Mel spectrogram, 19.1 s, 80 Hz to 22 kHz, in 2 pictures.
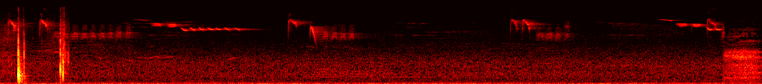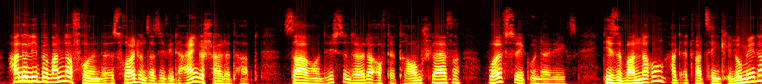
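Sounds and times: songbirds chirping and trilling: 0:00.0 - 0:09.9.

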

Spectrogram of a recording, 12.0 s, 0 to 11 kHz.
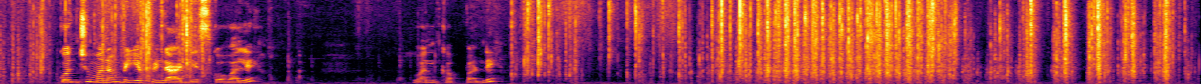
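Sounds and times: plastic packet snapping: 0:00.0 - 0:02.2, 0:05.1 - 0:12.0
plastic packet crinkling: 0:00.0 - 0:03.2, 0:05.0 - 0:12.0.

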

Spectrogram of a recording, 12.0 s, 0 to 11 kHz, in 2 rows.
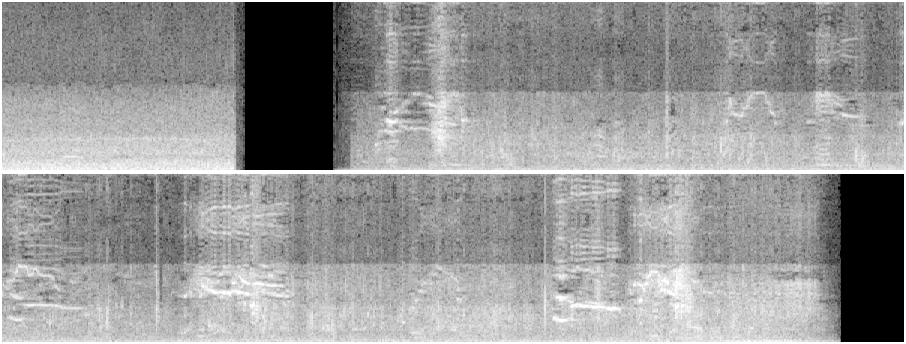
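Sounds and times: faint bird chirps and whistles: 0:02.4 - 0:04.1, 0:04.7 - 0:11.5.

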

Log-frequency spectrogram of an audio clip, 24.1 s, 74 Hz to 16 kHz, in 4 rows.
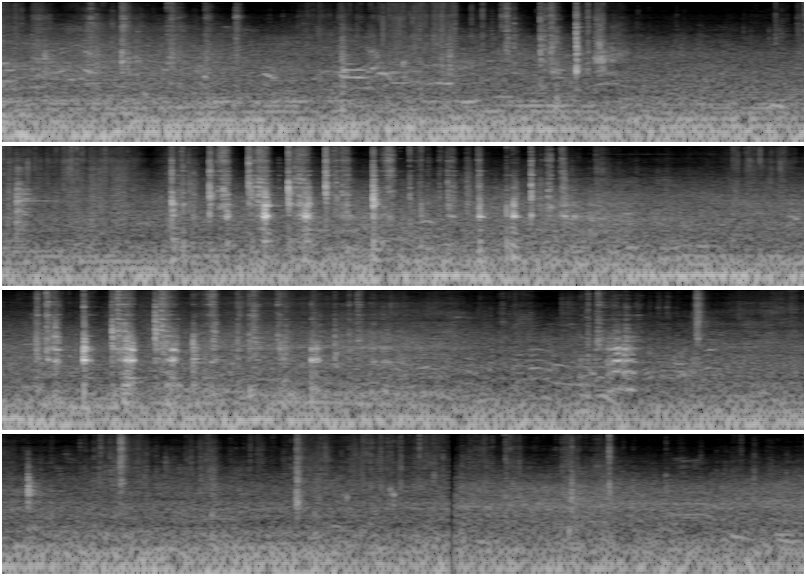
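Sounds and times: metal spoon scraping clay mortar: 0:03.4 - 0:04.8, 0:07.1 - 0:10.7, 0:11.6 - 0:15.4, 0:16.3 - 0:16.9.

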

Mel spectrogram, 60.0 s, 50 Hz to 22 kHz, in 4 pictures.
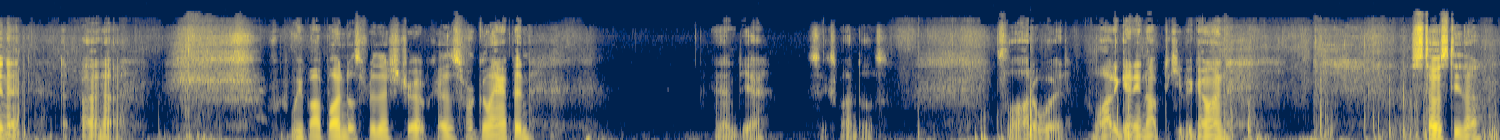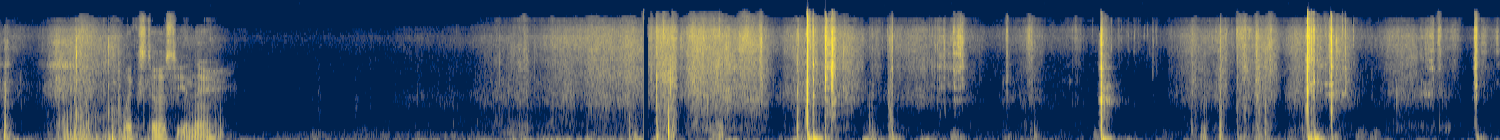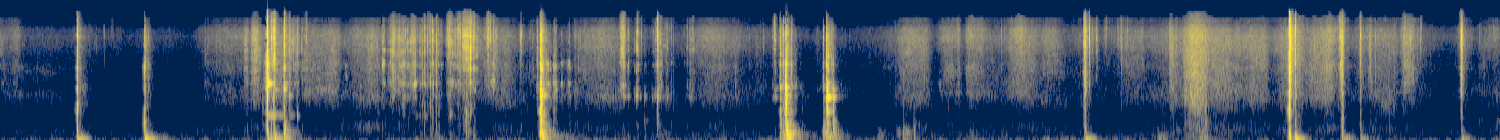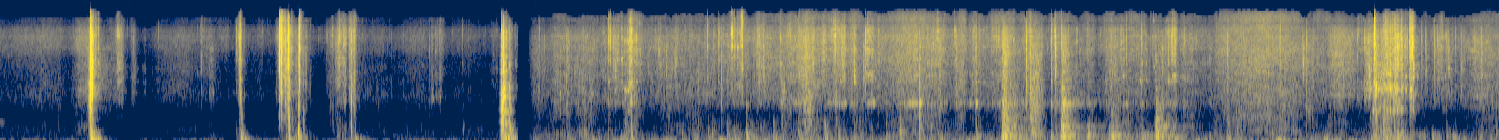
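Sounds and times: hatchet chopping firewood: 0:23.0 - 0:23.4, 0:26.0 - 0:26.3, 0:28.0 - 0:28.4, 0:30.8 - 0:31.7, 0:32.6 - 0:33.0, 0:42.9 - 0:43.6, 0:45.9 - 0:46.2, 0:47.4 - 0:48.1.

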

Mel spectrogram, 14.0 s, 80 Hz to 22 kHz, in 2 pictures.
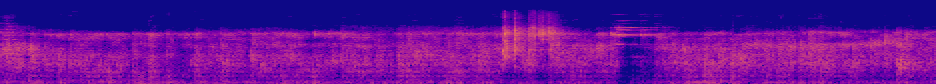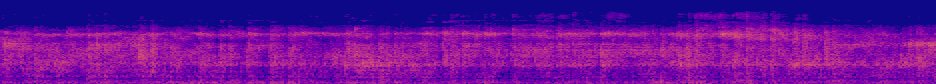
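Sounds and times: metal hand tools clinking: 0:03.8 - 0:05.0.

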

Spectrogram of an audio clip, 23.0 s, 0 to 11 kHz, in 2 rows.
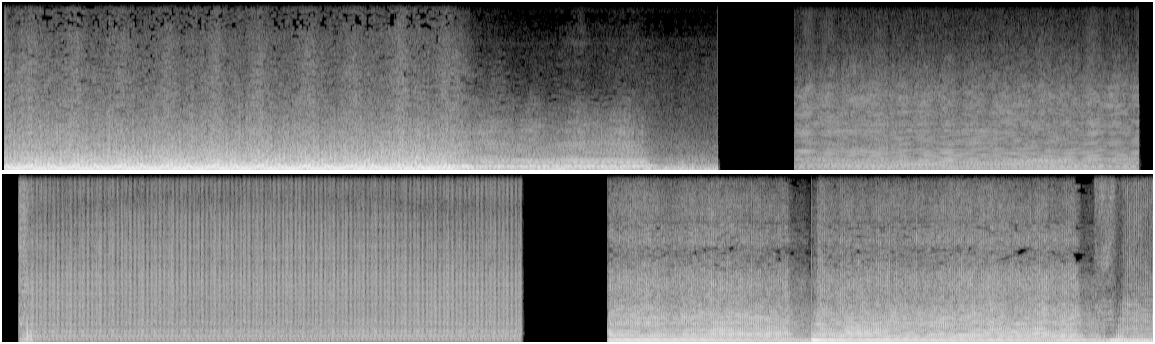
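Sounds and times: ship's horn blasts: 0:00.0 - 0:07.2, 0:07.9 - 0:13.3, 0:17.6 - 0:23.0.

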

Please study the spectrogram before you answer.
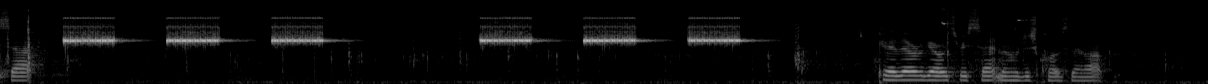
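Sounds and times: fire alarm horn blasts: 0:00.6 - 0:03.6, 0:04.8 - 0:07.8.

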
